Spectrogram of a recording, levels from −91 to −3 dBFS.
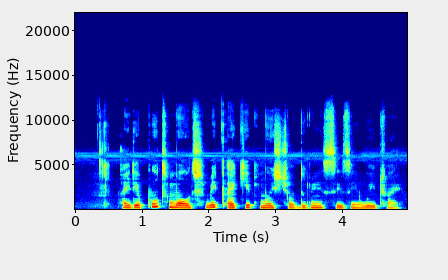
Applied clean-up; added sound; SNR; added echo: none; none; none; none.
